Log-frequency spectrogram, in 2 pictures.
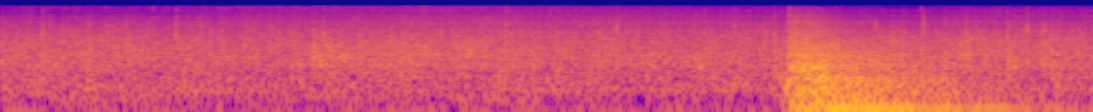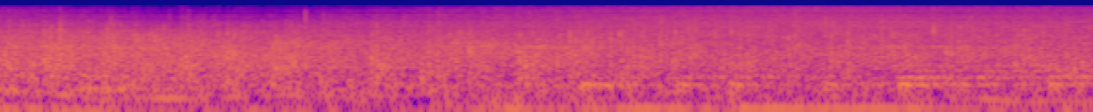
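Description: A choir making a rainstorm sound effect: an even, hissing patter like rain, with a sudden loud low thump about four seconds in that dies away over a second or so.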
